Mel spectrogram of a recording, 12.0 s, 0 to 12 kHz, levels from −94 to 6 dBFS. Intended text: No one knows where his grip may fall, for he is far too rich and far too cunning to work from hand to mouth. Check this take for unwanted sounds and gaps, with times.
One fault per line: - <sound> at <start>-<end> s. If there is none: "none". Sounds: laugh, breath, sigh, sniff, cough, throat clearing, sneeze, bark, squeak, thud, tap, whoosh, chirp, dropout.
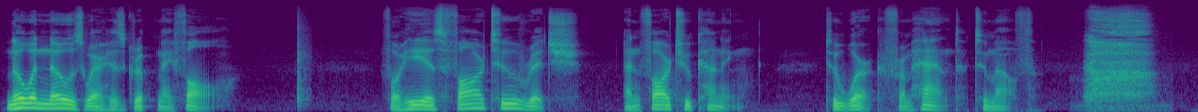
- tap at 3.0-3.1 s
- breath at 10.7-11.7 s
